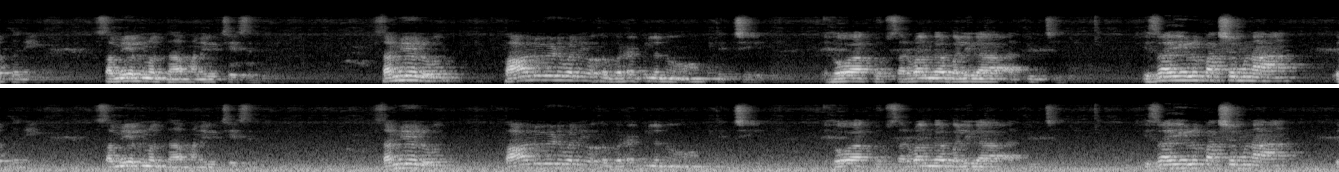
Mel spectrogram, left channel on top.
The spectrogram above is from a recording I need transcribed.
సమూయేలు వద్ద మనవి చేసింది. సమూయేలు పాలు విడువని ఒక గొర్రెపిల్లను తెచ్చి యెహోవాకు సర్వాంగ బలిగా అర్పించి ఇశ్రాయేలు పక్షమున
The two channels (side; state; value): right; noise; rumble, 3 dB below the sound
